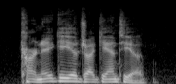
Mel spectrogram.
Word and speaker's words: Carnegiea gigantea: Carnegiea gigantea.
